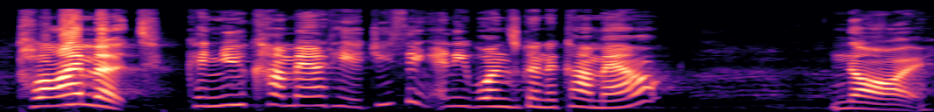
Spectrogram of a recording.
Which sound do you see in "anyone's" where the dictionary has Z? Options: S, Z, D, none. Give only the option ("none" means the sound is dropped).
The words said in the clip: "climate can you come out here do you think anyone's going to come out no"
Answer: Z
